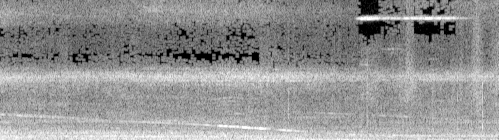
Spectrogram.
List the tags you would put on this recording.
Sound effects > Vehicles
tramway
transportation
vehicle

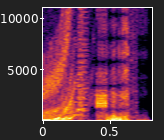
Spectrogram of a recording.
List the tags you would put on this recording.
Sound effects > Electronic / Design
digital
Glitch
hard
one-shot
pitched
stutter

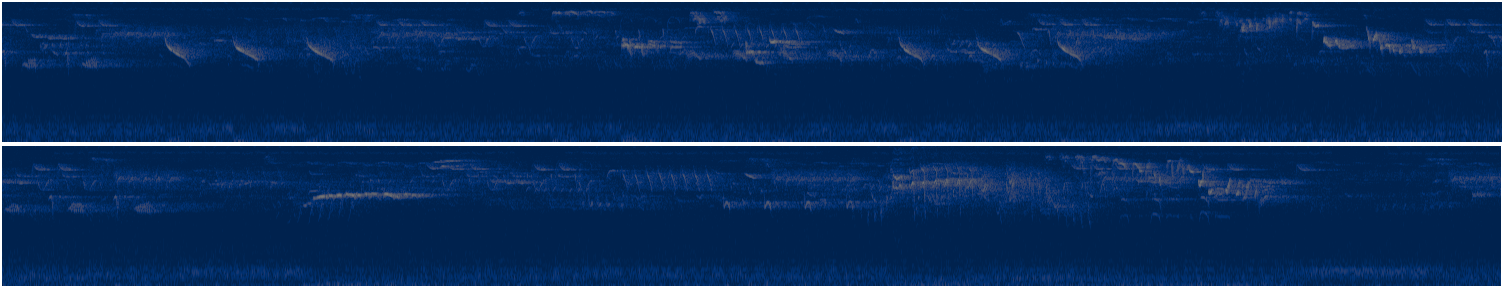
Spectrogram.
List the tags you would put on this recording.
Soundscapes > Nature
artistic-intervention
alice-holt-forest
natural-soundscape
field-recording
nature
weather-data
sound-installation
phenological-recording
Dendrophone
soundscape
raspberry-pi
modified-soundscape
data-to-sound

